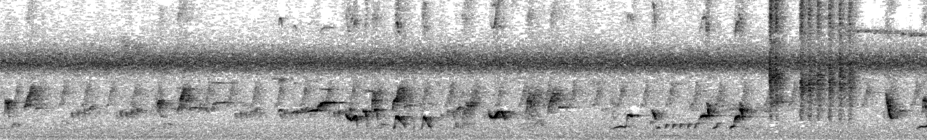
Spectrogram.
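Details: Wild juvenile white-rumped shama from the forest giving a rapid jumble of chirps, slurred whistles and trills that grows busier after three seconds, against a constant shrill cicada-like hum.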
